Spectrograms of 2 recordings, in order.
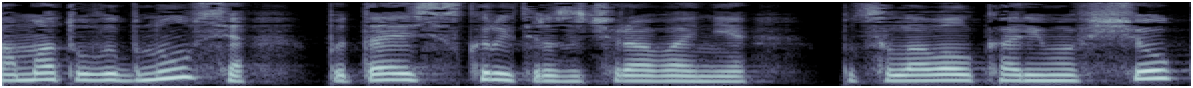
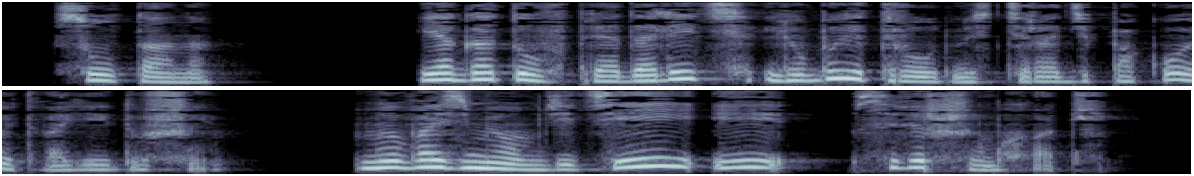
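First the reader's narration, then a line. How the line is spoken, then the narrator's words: Deep sigh, then speaking. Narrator (Russian): Он глубоко вздохнул и сказал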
